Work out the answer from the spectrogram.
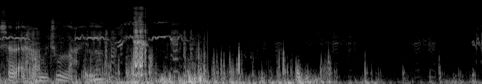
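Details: Gentoo penguin colony with mostly fluffy chicks on Pebble Island, Falklands, 2024, giving harsh braying calls, with people talking in Chinese close by.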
